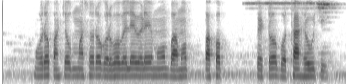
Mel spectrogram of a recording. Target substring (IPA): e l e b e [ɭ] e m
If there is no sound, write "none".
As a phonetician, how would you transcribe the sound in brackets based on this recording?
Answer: ɭ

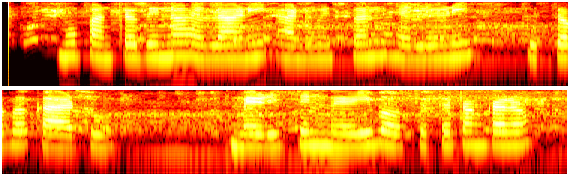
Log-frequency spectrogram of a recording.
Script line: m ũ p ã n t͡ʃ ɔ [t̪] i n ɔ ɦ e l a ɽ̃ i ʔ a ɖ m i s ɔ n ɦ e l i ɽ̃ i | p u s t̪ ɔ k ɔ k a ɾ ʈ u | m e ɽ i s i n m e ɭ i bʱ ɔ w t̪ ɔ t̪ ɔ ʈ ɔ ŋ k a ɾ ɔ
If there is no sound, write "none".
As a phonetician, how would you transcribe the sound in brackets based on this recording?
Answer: d̪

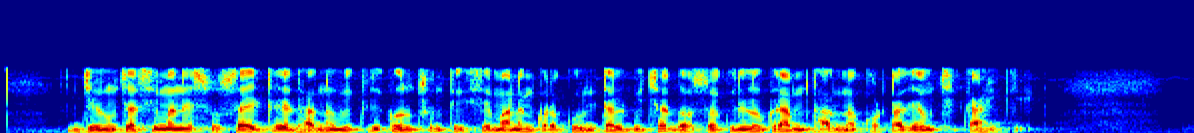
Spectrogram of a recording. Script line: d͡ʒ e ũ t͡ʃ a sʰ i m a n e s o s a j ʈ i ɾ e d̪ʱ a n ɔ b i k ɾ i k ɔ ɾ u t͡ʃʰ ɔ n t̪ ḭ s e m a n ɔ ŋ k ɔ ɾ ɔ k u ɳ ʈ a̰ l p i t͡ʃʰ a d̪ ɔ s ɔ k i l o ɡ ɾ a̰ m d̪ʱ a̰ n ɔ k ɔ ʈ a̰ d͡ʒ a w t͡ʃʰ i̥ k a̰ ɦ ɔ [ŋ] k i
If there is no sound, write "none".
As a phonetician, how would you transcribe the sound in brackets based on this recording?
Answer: ŋ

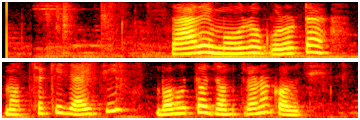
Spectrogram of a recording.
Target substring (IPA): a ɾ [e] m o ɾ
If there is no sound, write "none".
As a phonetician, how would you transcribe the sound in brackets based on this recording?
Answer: e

